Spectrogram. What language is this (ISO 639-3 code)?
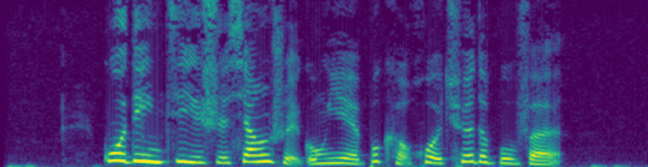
zho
